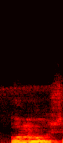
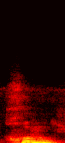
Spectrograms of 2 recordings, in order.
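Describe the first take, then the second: First: Said in the usual way. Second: HUMMUS said loud with a throaty kh at the start; "hummus" the Israeli way, guttural kh for the h; Israeli pronunciation. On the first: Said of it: "my friends say hummus". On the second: Shown as a demonstration. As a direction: push out "hummus" as khu-MUS, rasping the first sound. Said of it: "and I say hummus".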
